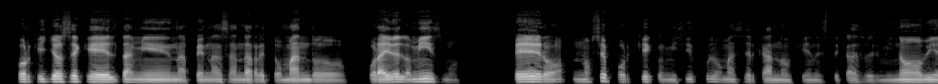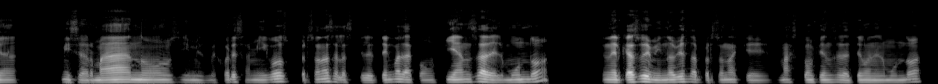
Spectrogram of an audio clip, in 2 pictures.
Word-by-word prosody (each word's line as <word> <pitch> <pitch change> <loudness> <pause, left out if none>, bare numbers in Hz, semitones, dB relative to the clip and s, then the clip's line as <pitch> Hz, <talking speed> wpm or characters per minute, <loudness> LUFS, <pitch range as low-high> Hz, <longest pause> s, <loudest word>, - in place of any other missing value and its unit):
porque 125 0 +1
yo 125 0 +7
sé 130 0 +2
que 115 -3 +7
él 110 -1 +3
también 110 -2 +2
apenas 105 +1 -4
anda 105 0 -1
retomando 105 -1 -3 0.2
por 110 -1 0
ahí 110 +1 +8
de 120 +1 +6
lo 110 -2 0
mismo, 110 -4 0 0.5
pero 120 -1 +6
no 115 0 -8
sé 155 +4 0
por 115 -5 -10
qué 120 -2 -4
con 105 0 -12
mi 105 - -9
círculo 120 +2 -11
más 110 -1 -8
cercano, 105 -2 -7
que 100 - -17
en 100 0 -9
este 100 -1 -17
caso 100 +1 -10
es 100 - -14
mi 100 0 -11
novia, 110 -1 0 0.4
mis 110 -2 -8
hermanos 105 +1 +1
y 105 - -13
mis 100 -1 -9
mejores 110 +3 -10
amigos, 110 +6 -4
personas 130 +4 -5
a 120 - -7
las 105 -1 -9
que 100 - -13
le 100 -1 -5
tengo 110 +5 -5
la 110 -2 -1
confianza 110 +5 0
del 105 -1 -2
mundo. 110 +4 -4 0.5
En 110 - -4
el 110 - +4
caso 110 +5 +5
de 130 - +8
mi 105 -2 -1
novia, 110 +3 0
es 125 - -7
la 115 -2 -6
persona 105 +1 -8
que 100 -2 -12
más 110 0 -11
confianza 105 0 -6
le 100 - -3
tengo 105 +1 -5
en 100 - -4
el 100 0 -5
mundo, 105 +6 -7
110 Hz, 205 wpm, -23 LUFS, 105-115 Hz, 0.5 s, ahí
